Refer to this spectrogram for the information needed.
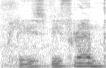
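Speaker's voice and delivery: very quiet, barely audible under-the-breath mutter. A player's character speaking in giant, under the breath. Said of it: "Under my breath".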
